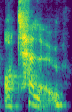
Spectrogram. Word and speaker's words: Othello: And it could be pronounced more like Otello, which suggests that he's kind of an Ottoman. It sounds a bit like Ottoman. Mm. Or the other idea is that it sounds like Thorello, which is a name of a character in Ben Jonson's play, which is Every Man in His Humour, which is a comedy.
